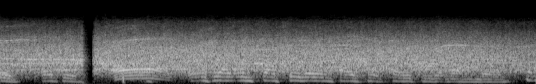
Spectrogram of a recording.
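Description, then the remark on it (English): A large crowd claps steadily for several seconds, a dense, continuous roar of hands with voices mixed in, broken only by a brief dropout near the start. “That's a lot of people clapping hands.”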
